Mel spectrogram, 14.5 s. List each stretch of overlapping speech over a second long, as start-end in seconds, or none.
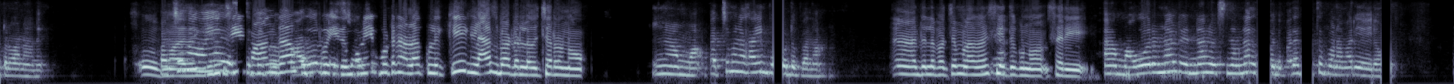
1.6-3.9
